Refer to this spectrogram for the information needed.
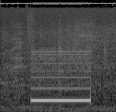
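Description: A telephone ringback tone of an unanswered call to a woman in Varna sounds once: a steady, fairly loud electronic beep lasting about a second, then quiet line hiss. No one speaks.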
